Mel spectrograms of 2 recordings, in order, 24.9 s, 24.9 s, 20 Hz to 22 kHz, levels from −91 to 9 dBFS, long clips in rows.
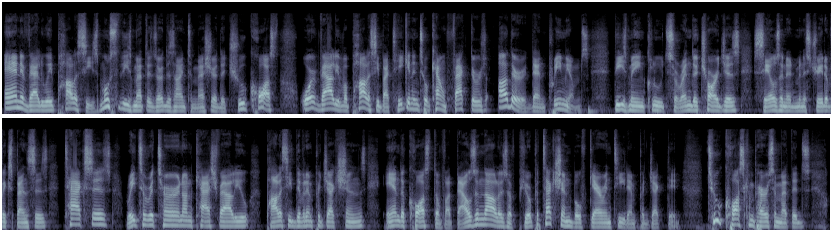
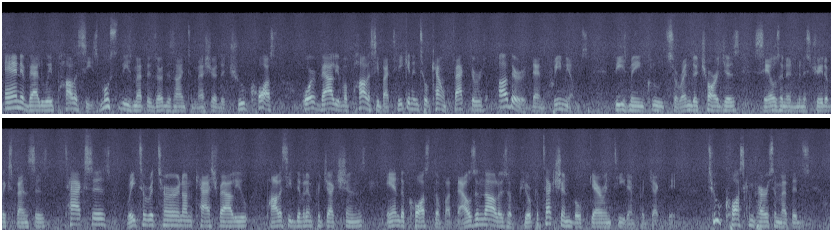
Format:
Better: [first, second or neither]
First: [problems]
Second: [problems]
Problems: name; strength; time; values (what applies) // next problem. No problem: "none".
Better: first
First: none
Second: hiss; loud; throughout; 9 dB below the speech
